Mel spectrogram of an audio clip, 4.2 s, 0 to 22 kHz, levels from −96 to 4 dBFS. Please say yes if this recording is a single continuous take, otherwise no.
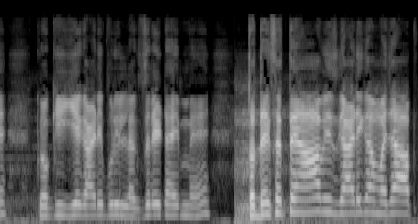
no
